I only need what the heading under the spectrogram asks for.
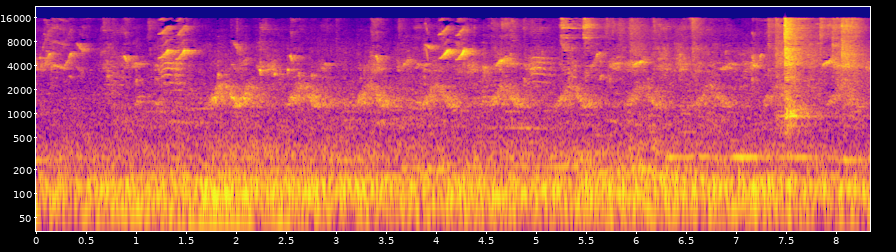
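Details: Female red siskin rearing her chick, recorded 14/4/2021: a steady run of short rising-falling chirps repeated about every half second, with scattered higher thin tweets above, over a constant low droning hum.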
